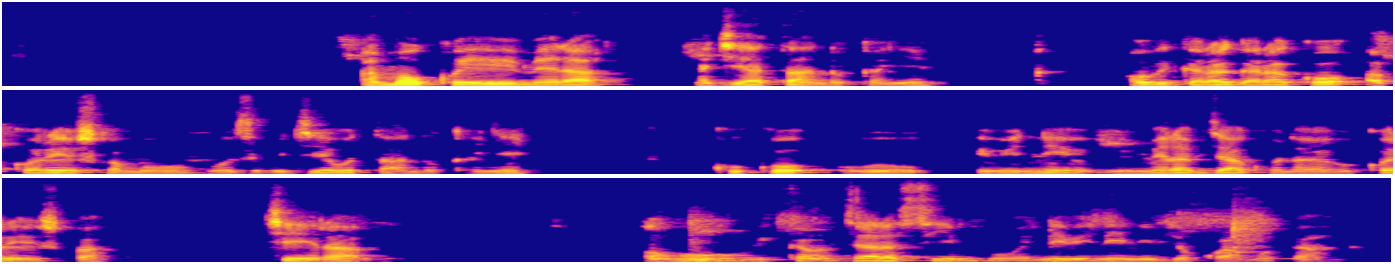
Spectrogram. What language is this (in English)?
Kinyarwanda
